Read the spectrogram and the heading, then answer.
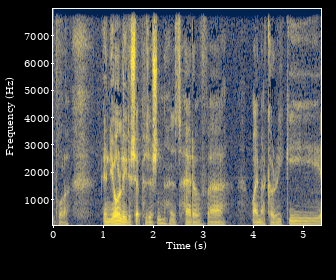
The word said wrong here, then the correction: Waimakariri: have I said it right? – Waimakariri. – Oh, so close.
